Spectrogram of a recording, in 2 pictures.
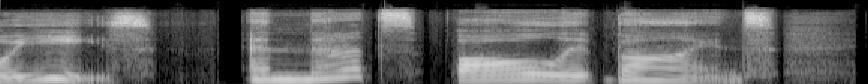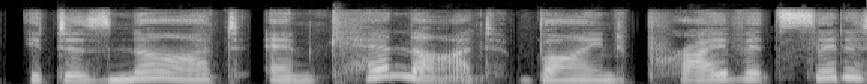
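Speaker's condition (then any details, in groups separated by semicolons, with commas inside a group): No condition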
